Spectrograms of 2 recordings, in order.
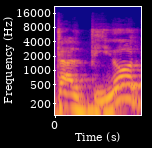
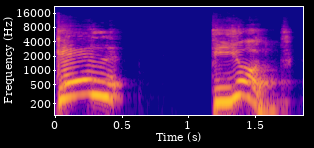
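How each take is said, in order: First: It is run together as one word. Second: It is said as two separate words. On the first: It is the ordinary word in the verse. The speaker calls it wrong. "אנחנו לא אומרים תל פיות" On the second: A mound that all mouths turn toward. The speaker calls it right. "אלא תל פיות. תל שכל פיות פונים אליה"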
